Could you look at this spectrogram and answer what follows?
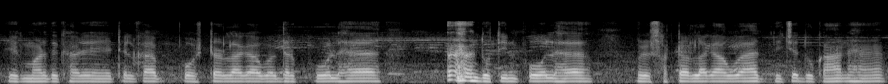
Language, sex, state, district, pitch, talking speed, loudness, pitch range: Hindi, male, Bihar, Sitamarhi, 140 Hz, 140 wpm, -18 LUFS, 135-145 Hz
